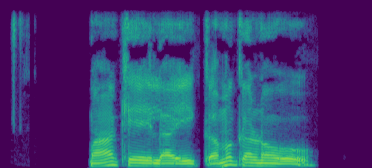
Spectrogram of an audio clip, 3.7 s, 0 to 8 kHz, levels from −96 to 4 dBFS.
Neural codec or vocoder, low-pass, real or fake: vocoder, 24 kHz, 100 mel bands, Vocos; 7.2 kHz; fake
